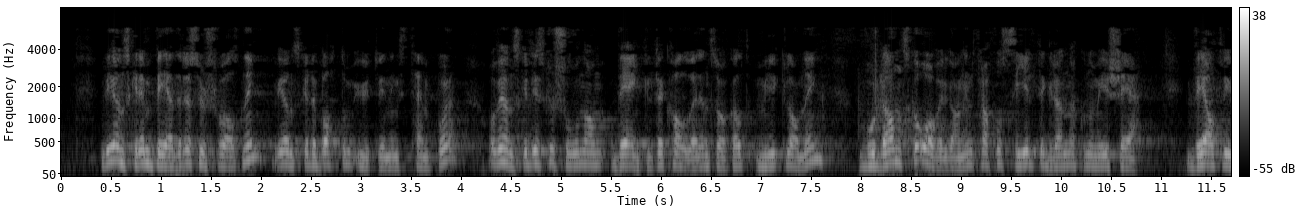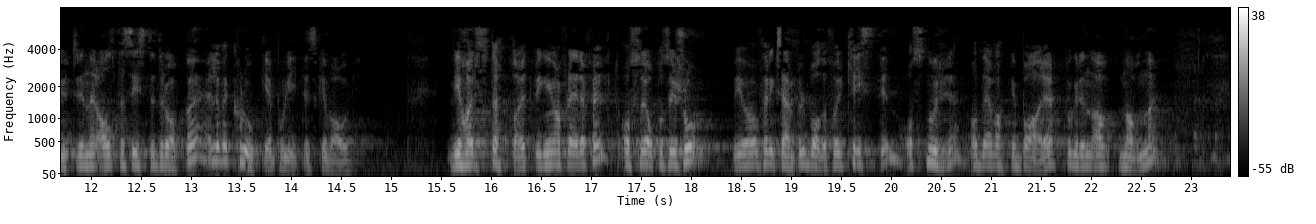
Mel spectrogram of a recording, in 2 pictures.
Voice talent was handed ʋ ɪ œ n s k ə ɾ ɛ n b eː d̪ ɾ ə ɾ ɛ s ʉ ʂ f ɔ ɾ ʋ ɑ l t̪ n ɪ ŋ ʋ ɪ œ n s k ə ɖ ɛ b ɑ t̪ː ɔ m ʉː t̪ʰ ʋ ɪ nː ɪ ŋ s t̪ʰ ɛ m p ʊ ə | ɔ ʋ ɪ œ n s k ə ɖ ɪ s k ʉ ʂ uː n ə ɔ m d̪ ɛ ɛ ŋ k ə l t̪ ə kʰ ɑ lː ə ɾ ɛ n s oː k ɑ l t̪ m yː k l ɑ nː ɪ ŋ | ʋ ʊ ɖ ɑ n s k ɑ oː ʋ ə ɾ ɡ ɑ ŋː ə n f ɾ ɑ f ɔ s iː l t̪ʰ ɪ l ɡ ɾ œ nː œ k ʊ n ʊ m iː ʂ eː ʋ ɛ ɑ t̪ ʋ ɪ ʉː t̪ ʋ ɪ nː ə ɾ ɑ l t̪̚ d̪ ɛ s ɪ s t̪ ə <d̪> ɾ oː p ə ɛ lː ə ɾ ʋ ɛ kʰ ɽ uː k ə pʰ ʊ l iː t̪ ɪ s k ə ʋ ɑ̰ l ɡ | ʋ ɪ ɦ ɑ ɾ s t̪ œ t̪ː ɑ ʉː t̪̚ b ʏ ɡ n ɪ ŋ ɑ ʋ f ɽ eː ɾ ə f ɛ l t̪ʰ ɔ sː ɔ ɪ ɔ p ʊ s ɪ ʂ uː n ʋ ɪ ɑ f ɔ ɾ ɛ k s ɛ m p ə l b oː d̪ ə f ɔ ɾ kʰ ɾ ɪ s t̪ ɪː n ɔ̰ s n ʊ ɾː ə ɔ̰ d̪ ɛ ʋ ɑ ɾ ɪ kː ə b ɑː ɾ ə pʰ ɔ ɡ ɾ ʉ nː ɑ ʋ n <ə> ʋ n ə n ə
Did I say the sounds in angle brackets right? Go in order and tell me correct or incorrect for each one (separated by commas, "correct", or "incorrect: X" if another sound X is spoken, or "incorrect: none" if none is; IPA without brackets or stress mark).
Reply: correct, incorrect: ɑ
